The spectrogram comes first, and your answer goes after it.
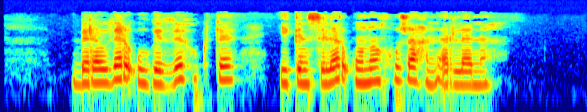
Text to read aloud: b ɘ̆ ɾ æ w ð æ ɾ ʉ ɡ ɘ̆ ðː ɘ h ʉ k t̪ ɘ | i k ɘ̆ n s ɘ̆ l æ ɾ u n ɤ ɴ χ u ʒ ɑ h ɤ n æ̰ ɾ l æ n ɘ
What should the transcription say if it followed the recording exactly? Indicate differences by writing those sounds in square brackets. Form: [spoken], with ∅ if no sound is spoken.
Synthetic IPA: b ɘ̆ ɾ æ w ð æ ɾ ʉ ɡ ɘ̆ ðː ɘ h ʉ k t̪ ɘ | i k ɘ̆ n s ɘ̆ l æ ɾ u n ɤ ɴ χ u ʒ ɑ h ɤ n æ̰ ɾ l æ n ɘ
